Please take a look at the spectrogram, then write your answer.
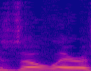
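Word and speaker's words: Xolair: i'm apologize i think zolaira is spelled with a z not an x but is an x x okay that's correct it's pronounced with a z zolair and then there's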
